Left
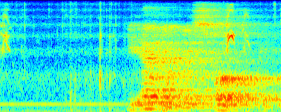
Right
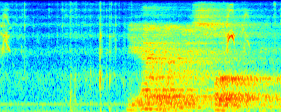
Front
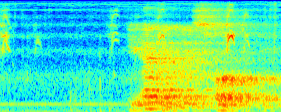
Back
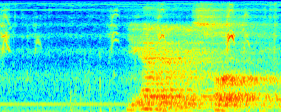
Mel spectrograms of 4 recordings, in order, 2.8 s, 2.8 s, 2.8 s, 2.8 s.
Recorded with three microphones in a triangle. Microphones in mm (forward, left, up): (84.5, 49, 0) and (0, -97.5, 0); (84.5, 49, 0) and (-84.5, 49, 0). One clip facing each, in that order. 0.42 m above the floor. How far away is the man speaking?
About 1.7 m.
